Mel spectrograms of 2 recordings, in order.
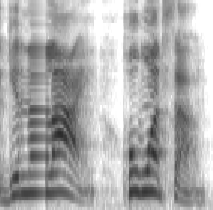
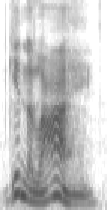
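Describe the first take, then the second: First: High, pushy called-out order; commanding father. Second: Soft, lowered retold order; low command. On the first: Retold or imitated. Dad offering beer to little kids, commanding. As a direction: act out dad rounding up the kids, pitched up. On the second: Dad ordering little kids to line up, low command. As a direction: repeat dad's order quietly, pitch dropped.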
